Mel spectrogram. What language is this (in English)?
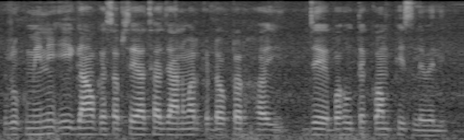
Bhojpuri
